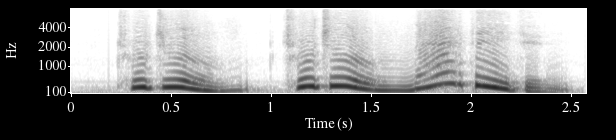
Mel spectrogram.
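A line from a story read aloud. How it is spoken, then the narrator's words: Shouting. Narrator (Turkish): diye bağırdı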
